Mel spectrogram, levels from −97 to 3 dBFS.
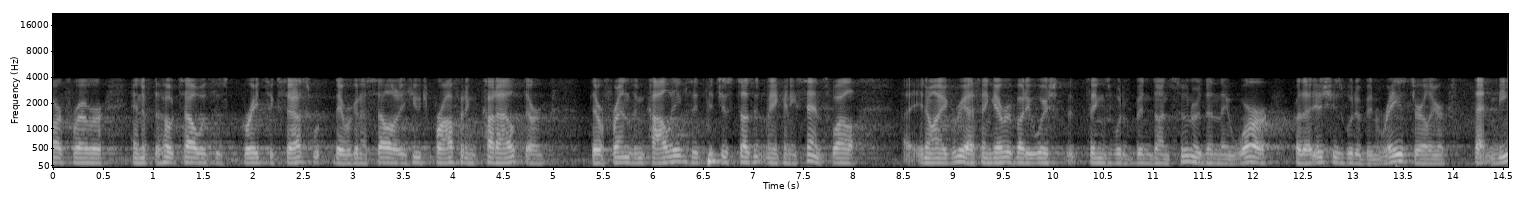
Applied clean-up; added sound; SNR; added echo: none; none; none; none.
